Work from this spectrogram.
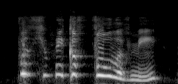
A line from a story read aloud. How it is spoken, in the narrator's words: cried Giovanni passionately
